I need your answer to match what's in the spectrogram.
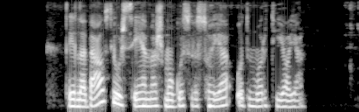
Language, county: Lithuanian, Alytus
